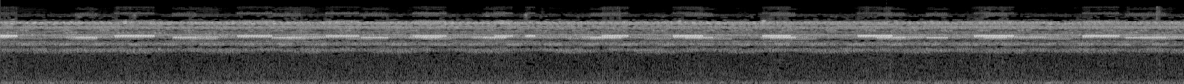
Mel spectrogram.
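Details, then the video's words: Crickets chirping in a misty, foggy field: a dense, continuous high-pitched shimmer with brighter trilled pulses swelling roughly every second over a steady insect hum; no other clear sounds. "Tranquil Cricket Sounds In An Misty Field"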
